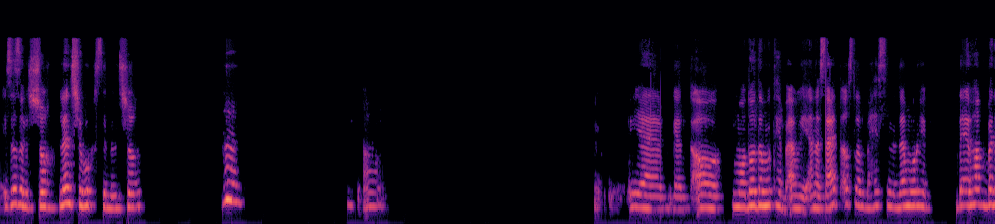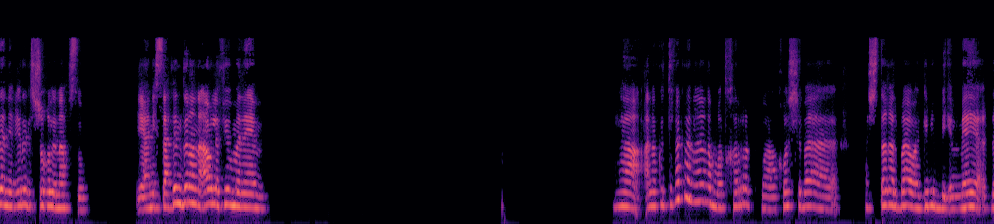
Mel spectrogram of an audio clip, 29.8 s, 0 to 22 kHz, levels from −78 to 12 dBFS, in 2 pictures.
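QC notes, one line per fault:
9.76–9.92 s and 12.38–12.46 s: loud pop, each a double pop peaking about 10 dB then about 15 dB above the speech, which continues underneath; likely a plug, switch or static voltage pulse.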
